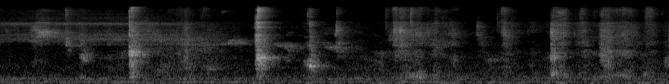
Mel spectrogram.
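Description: Crisp crunching and wet chewing of a mouthful of raw leafy greens dipped in sambal, close to the microphone. There are several sharp crunches at irregular intervals, about one a second.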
